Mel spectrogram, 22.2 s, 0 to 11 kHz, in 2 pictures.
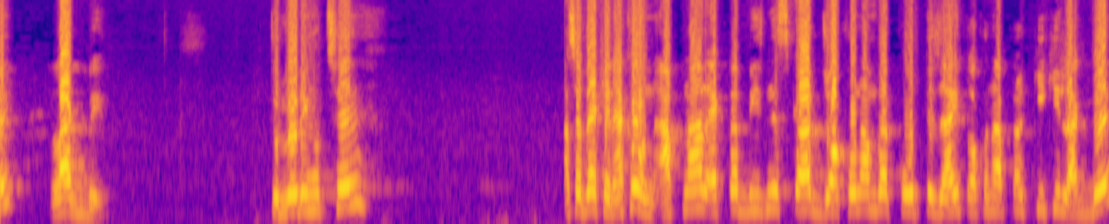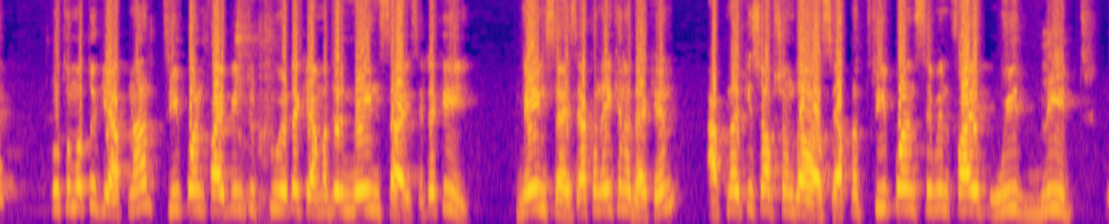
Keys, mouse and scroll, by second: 5.6 click.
